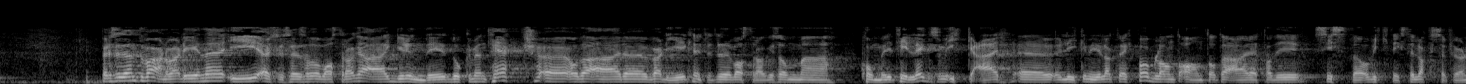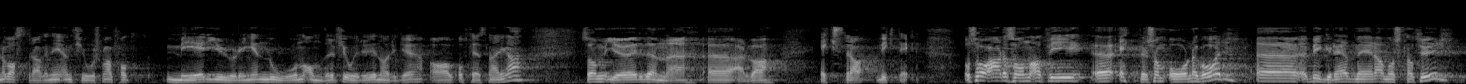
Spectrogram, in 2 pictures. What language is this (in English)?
Norwegian Bokmål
